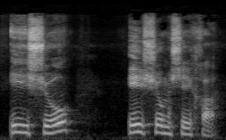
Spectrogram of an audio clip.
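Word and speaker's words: ܝܫܘܥ ܡܫܝܚܐ: the eastern dialect so you hear the name of jesus being pronounced as isho mashicha okay now um now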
